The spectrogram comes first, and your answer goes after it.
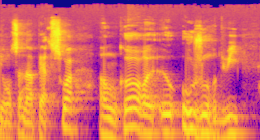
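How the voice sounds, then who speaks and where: A man talks at a very slow pace. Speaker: history professor. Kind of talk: interview.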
